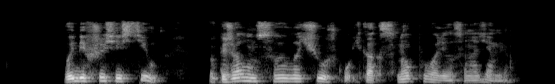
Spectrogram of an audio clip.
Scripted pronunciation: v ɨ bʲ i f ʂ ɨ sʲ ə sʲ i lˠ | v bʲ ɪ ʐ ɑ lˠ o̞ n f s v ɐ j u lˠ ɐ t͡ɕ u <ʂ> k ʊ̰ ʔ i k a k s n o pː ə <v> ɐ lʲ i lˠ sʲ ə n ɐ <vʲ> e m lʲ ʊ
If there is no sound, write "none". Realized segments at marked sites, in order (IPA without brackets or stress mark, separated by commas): ʂ, v, zʲ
